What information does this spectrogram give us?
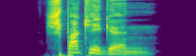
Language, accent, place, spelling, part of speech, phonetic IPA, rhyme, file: German, Germany, Berlin, spackigen, adjective, [ˈʃpakɪɡn̩], -akɪɡn̩, De-spackigen.ogg
- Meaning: inflection of spackig: 1. strong genitive masculine/neuter singular 2. weak/mixed genitive/dative all-gender singular 3. strong/weak/mixed accusative masculine singular 4. strong dative plural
